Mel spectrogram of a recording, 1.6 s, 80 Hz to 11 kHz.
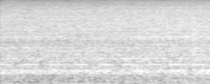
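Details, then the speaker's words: EcoFlow Delta power station at 84% battery, skillet still drawing about 1,500 W with phone plugged in: steady airy fan rush with faint even whine, no rattle or pulsing, fan stops once draw ends; normal cooling. "It's still making, I wouldn't say a ton of noise, but you can definitely hear the fan going. It's actually going to go off here in a second."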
